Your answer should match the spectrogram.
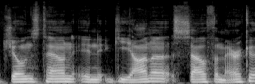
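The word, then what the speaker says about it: Guyana: settlement called Jonestown in Guana South America is that how you say it yes Gana Gana I've heard Gana most of the time all right Guana South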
